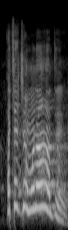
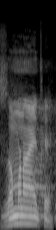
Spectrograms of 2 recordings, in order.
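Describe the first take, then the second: First: Very high put-on nurse voice; sweetly asking nurse. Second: Low stammering patient; tongue-tied Gabho. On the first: Nurse repeating patient's answer, high mock sweetness. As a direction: echo the patient in a high coo. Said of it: "તમે કેટલું પ્રેમથી પૂછો છો". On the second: Retold or imitated. Gabho answering the nurse, low and halting. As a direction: catch on the first sound, answer low. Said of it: "ચોંટે અટકે".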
